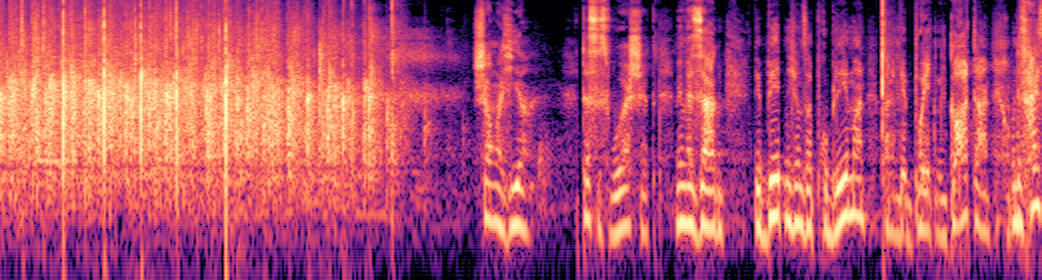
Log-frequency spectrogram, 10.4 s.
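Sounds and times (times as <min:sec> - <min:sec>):
audience applauding: 0:00.0 - 0:04.5
speech: 0:04.8 - 0:10.4.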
